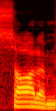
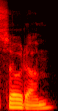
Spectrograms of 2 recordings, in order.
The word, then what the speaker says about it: Sodom: gomorra do you know that story so it's pronounced Sodom not Sodom but let's see what you think that story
